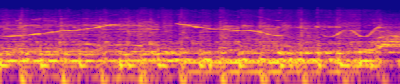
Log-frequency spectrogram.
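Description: Loud live folk-band music with a steady low drone. Over it, a thin high sliding tone rises, glides back down, then wavers up and down near the end.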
